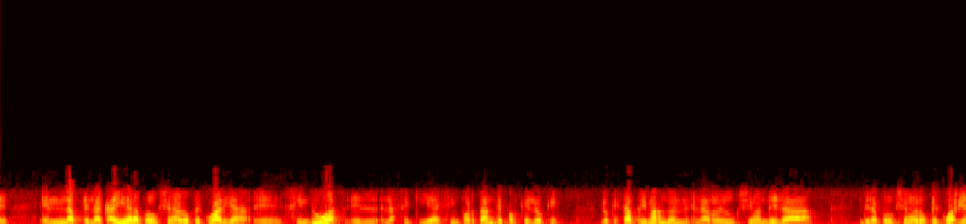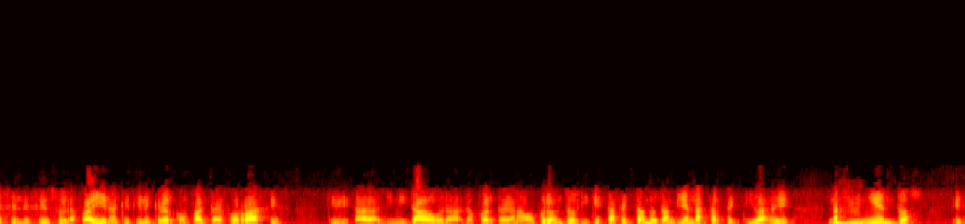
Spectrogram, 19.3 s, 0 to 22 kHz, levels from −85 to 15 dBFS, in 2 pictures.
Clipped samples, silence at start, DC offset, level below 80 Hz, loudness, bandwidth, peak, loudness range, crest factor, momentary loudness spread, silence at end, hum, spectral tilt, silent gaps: under 0.1%; 0 s; under 0.1%; -50 dBFS; -20 LUFS; 5.4 kHz; -2 dBFS; 4 LU; 18 dB; 14 LU; 0 s; none; -10 dB/octave; none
